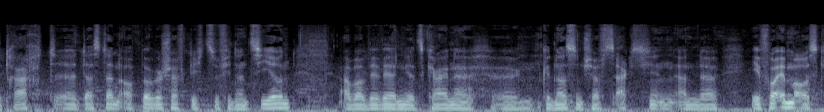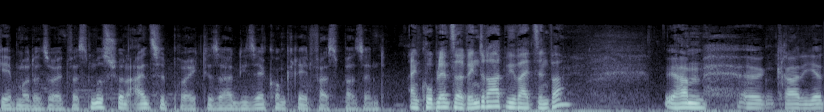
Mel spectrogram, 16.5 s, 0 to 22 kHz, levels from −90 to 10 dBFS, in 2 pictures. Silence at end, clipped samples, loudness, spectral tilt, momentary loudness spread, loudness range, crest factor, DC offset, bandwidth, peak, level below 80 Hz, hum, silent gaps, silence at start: 0 s; under 0.1%; -22 LUFS; -7 dB/octave; 13 LU; 5 LU; 18 dB; under 0.1%; 10 kHz; -4 dBFS; -34 dBFS; none; none; 0 s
